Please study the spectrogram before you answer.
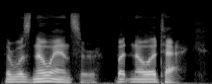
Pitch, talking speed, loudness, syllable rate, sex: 115 Hz, 200 wpm, -18 LUFS, 5.4 syllables/s, male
